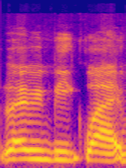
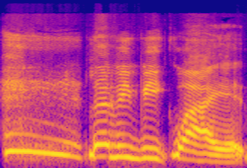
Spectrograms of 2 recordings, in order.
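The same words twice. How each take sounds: First: Said in the usual way. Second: Laughing to herself. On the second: Real, not acted.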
